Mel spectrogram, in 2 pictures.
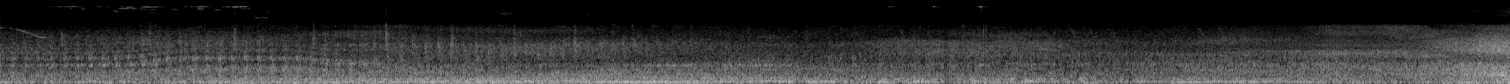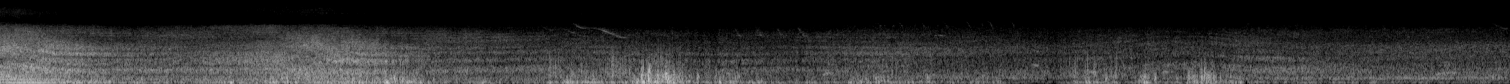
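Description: Road traffic passing close by: a low, steady rumble of engines from slow-moving vehicles, including a minibus. Two cars pass near the middle with a swell of tyre and engine noise. There is a short knock about two-thirds of the way in, and the traffic is quieter towards the end.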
